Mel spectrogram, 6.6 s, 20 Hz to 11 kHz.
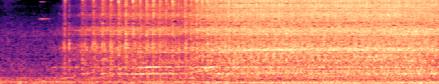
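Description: Freshly tuned-up Singer 401A sewing machine starting up about a second in, its motor rising in pitch as it speeds up, then stitching steadily at speed through fabric while sewing a test row of a decorative stitch.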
